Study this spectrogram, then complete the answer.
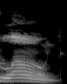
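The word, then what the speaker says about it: Lone: is saying the words his name rhymes with like cone phone and Bone hell this is my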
